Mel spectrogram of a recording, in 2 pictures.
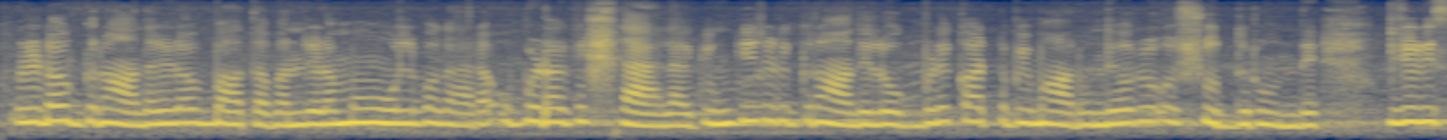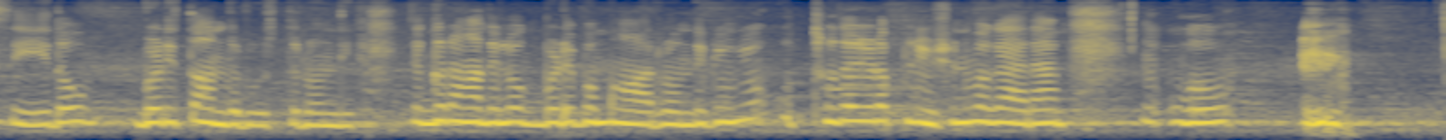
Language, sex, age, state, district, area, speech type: Dogri, female, 18-30, Jammu and Kashmir, Samba, rural, spontaneous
